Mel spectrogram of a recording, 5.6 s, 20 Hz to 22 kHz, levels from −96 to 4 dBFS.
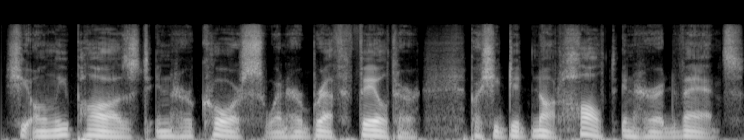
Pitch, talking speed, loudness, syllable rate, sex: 95 Hz, 205 wpm, -20 LUFS, 4.9 syllables/s, male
